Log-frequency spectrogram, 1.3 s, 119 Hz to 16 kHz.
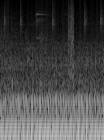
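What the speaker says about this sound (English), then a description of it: "Do the rev thingy." A BMW M4 F82 with stage 2 bolt-ons, charge pipe and J pipe, built as a GT4-style track car, idles with a deep, loud, steady engine rumble close by.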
